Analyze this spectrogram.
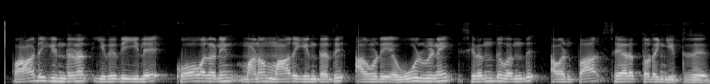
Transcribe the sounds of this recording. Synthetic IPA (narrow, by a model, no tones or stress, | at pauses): paːɽɯɣɪndrɐnɐɾɪɾɯðɪjɪleːkoːʋɐlɐnɪnmɐnɐmːaːɾɯɣɪndrɐðɯʔɐ̰ʋɐnɯɽɐjɐuːɻʋɪnɐɪsɪɾɐnd̪ɯʋɐnd̪ɯɐ̰ʋɐnpaːɾseːɾɐt̪ːɔɽɐŋɡɪʈrɯ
